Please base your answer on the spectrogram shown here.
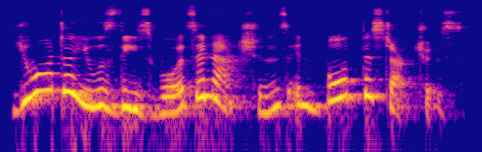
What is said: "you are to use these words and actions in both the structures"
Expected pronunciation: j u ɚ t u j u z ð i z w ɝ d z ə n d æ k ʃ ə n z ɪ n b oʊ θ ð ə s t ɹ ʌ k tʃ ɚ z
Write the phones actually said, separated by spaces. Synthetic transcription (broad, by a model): j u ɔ t u j u z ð i z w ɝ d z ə n æ k ʃ ə n z ɪ n b oʊ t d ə s t ɹ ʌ k tʃ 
